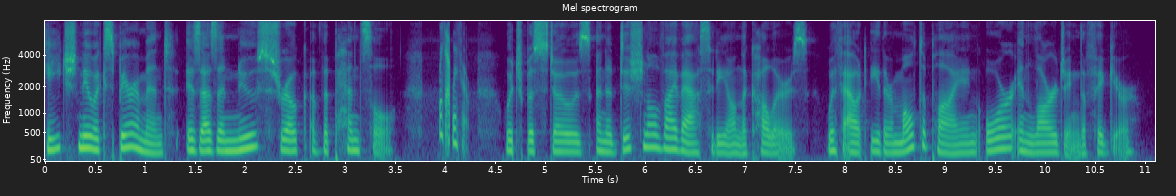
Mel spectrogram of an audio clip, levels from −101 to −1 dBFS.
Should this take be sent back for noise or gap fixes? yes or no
yes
